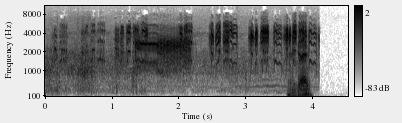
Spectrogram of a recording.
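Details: Little tern, a shingle-nesting bird that tries to breed at Hurst Spit in the New Forest, where disturbance usually makes it fail, giving harsh, high, rapid chattering calls in quick bursts, with a common tern calling in the background.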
